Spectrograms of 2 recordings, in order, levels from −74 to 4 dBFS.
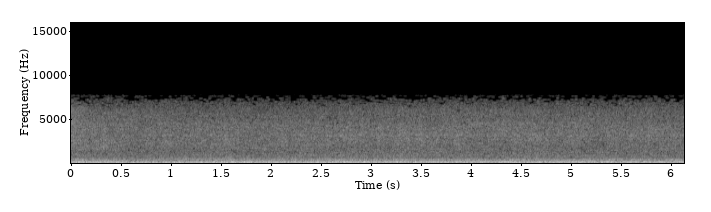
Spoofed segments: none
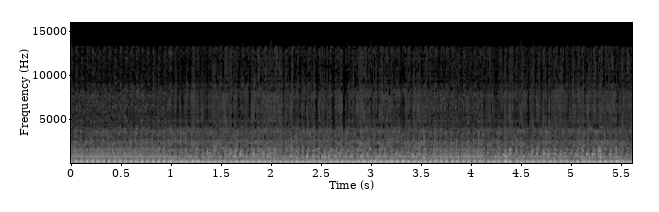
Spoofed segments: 1.0-3.6 (vocoder, BigVGAN v2); 4.1-5.6

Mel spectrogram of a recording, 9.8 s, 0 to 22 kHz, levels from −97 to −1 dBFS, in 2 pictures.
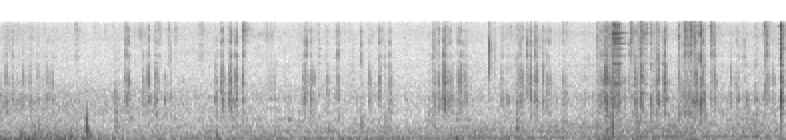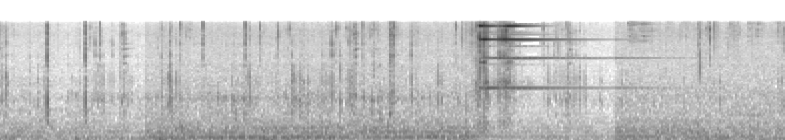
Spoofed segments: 4.3-5.2 (vocoder, BigVGAN v2)

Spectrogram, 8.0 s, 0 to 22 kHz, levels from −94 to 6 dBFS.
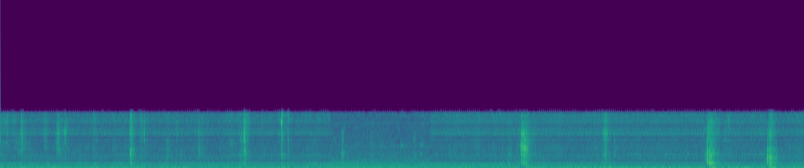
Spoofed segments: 0.0-3.3 (codec, ZipCodec); 4.3-8.0

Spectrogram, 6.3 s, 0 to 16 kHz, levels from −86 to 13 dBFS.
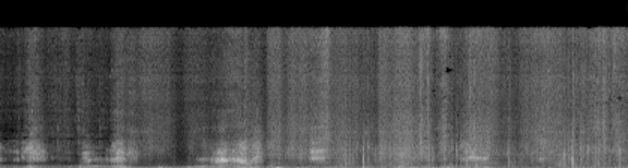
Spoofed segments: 1.2-4.2 (autoencoder, DAC-VAE); 4.8-5.7

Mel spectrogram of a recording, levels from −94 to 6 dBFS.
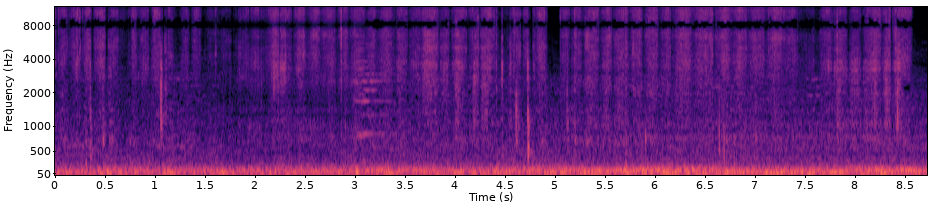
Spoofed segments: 1.7-3.1 (codec, SNAC)

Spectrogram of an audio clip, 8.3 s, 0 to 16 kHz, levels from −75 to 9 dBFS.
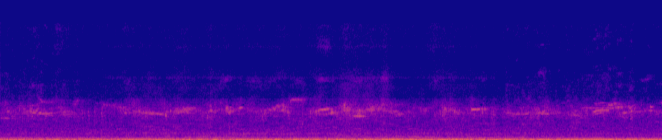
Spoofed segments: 1.3-6.2 (codec, DAC)

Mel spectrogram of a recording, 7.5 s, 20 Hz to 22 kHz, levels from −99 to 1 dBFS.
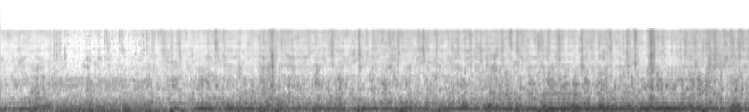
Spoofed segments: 0.0-0.5 (vocoder, BigVGAN v2); 1.5-7.5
